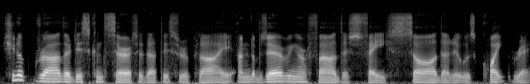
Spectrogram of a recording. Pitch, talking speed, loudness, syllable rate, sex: 110 Hz, 205 wpm, -19 LUFS, 5.4 syllables/s, male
